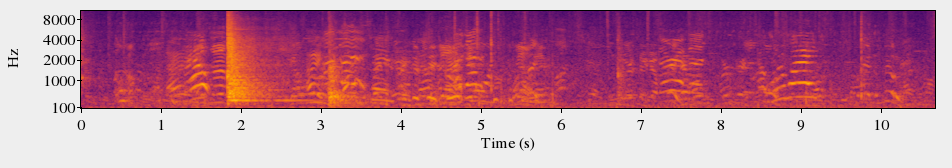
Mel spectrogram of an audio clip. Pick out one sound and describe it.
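Women and men shout and cheer outdoors.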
